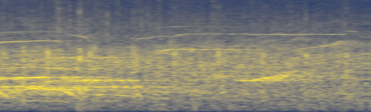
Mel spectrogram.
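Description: Steady audience applause fills the whole stretch, a dense, even patter of many hands clapping at a constant loud level, with a few faint whistling tones drifting above it.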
